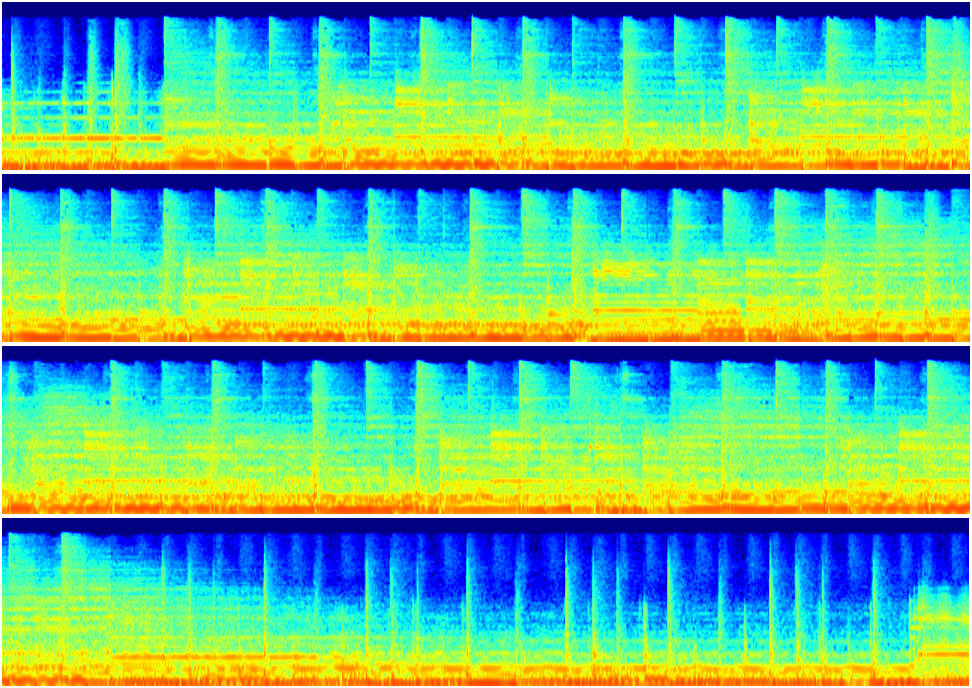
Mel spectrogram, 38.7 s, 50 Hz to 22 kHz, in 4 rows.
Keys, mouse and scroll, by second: 1.0 shift+right click, 3.8 middle click, 4.3 shift+right click, 5.6 click, 6.7 click, 7.7-8.2 scroll up 4, 8.6 middle click, 8.9 scroll up 1, 13.0 click, 15.1 click, 17.2 click, 18.0 right click, 19.7 click, 21.9 click, 27.2 click, 28.4 click, 29.9 click, 31.4 8, 32.6 click, 33.9 click, 35.4 click, 37.5 scroll up 2.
